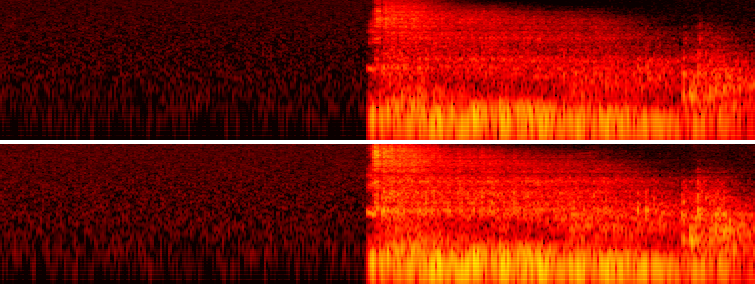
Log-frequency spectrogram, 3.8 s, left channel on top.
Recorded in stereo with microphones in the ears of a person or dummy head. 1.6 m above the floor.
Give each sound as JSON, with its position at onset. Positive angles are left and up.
{"t": 1.8, "sound": "an explosion", "side_deg": -55, "distance_m": 5.0}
